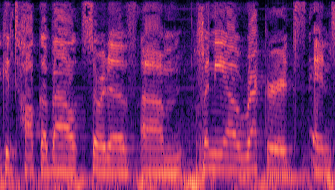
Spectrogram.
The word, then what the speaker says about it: Fania: The Fania, am I saying that right? – Mm-hmm. Fania.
